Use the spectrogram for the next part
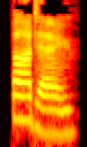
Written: bardo

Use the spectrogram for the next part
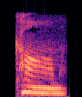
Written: calm

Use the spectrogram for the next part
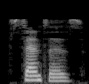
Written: senses

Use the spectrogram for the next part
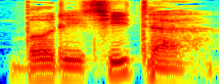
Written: bodhichitta

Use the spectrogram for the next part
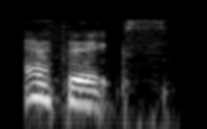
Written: ethics

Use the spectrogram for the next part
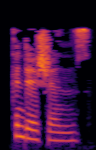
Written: conditions

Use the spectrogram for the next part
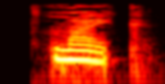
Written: like

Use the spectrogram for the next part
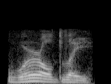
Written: worldly

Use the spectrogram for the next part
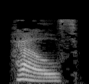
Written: hells

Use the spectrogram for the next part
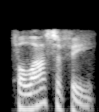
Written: philosophy

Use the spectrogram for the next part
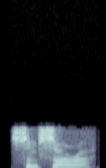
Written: samsara

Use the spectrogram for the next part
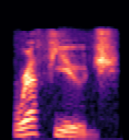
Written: refuge

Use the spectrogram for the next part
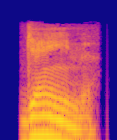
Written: gain

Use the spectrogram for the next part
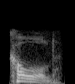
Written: cold

